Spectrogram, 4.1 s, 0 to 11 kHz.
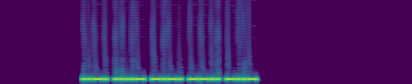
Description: Morse code, heard as a keyed tone, about 48 wpm, 700 Hz. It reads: F4CZX
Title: DXCC-100 Call Signs - 5 Characters - 45wpm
